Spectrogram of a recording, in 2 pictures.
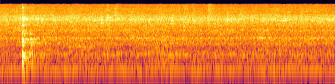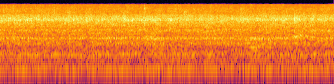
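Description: Food frying in avocado oil in an enamelled pot on a gas stove: a steady, even sizzle. One light knock sounds just after the start.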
